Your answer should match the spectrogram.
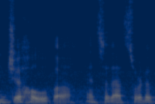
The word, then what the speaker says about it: Jehovah: over time but the the original pronunciation is like a yi kind of sound um so that's why like in german for example the j sound makes like a u sound like yeah and so if you were to take that and write it or use a german pronunciation it's like uh because the v makes a f as well uh but then reading that in more modern english um you would say jehovah and so that's sort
